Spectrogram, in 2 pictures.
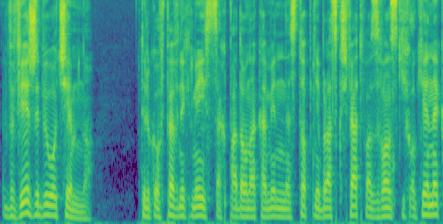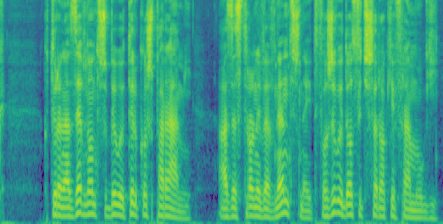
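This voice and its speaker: A man narrating an audiobook in a steady, clear storytelling voice. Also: mid-range voice, moderate pace, no room sound, clean studio sound.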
